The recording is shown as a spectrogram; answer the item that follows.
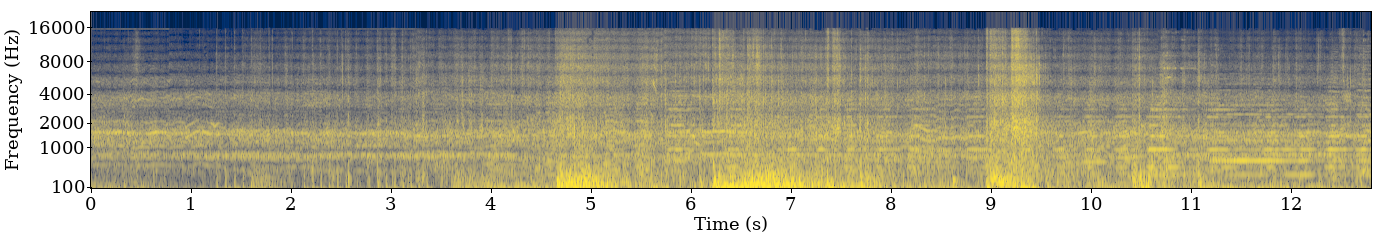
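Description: Dramatic film score with held tones, over battle sound effects of gunfire and three loud explosions, about five, six and a half and nine seconds in.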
